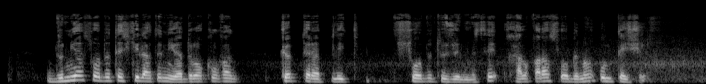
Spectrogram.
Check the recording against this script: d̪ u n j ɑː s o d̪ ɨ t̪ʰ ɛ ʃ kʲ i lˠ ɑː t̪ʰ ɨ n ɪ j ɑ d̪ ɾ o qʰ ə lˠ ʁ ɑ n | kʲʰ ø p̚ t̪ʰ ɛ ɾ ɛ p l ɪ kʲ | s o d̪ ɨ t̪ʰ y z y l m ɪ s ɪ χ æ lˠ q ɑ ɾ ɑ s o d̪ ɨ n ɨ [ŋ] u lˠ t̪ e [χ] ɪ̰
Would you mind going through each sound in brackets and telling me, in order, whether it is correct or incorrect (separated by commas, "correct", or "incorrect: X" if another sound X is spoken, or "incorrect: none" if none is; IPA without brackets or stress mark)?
correct, incorrect: ʃ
